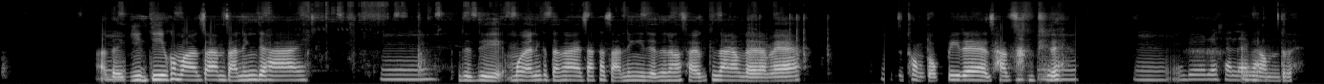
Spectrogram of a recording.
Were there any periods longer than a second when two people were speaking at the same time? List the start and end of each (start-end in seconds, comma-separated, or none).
none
